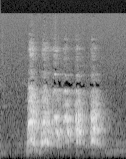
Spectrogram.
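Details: Deutsch Drahthaar hunting dog from a Romanian kennel; a quick run of five or six hoarse, harmonic barks packed into about one and a half seconds, then quiet.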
